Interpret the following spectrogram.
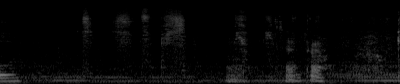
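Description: Felt-tip markers on paper: a series of short scratchy strokes as an answer is written and a box is drawn around it.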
